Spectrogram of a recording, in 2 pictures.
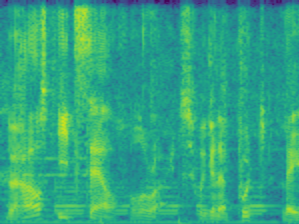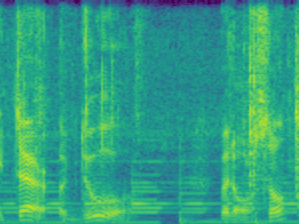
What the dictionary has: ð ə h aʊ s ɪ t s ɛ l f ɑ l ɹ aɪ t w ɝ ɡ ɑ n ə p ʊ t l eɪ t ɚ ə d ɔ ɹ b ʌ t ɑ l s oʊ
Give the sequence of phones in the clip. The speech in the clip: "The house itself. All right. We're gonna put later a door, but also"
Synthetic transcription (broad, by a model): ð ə h aʊ s ɪ t s ɛ l f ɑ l ɹ aɪ t w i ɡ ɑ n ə p ʊ t l eɪ t ɚ ə d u l b ʌ t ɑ l s oʊ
